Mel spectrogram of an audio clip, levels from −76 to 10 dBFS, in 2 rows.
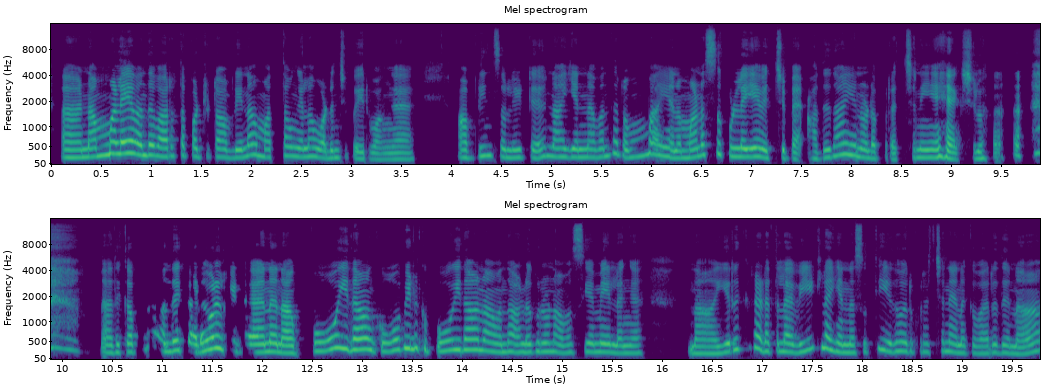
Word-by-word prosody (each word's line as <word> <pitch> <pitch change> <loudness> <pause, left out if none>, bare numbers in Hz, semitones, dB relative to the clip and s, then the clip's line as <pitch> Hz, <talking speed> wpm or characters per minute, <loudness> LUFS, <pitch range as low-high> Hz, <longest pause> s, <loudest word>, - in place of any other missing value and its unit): அ - - +3 0.2
நம்மளே 300 +7 +5
வந்து 265 0 +4
வருத்தப்பட்டுட்டோம். 225 -2 -3
அப்பிடீன்னா, 200 +7 0
மத்தவங்கலாம் 220 0 -2
உடைஞ்சு 195 +4 -4
போயிருவாங்க. 160 -2 -4 0.7
அப்பிடீன்னு 235 +6 -4
சொல்லிட்டு 200 -1 -2 0.2
நான் 220 -1 -2
என்ன 210 0 -1
வந்து 240 +7 -3
ரொம்ப 235 +8 -2 0.2
என்ன 185 0 0
மனசுக்குள்ளயே 230 -3 +2
வச்சுப்பேன். 180 -4 -4
அதுதான் 235 - -1
என்னோட 195 -5 0
பிரச்சனையே! 200 +7 0 0.2
ஆக்ஷூலா 175 +2 -3 1.1
அதுக்கப்புறம் 215 - -4
வந்து 230 +3 +3
கடவுள்கிட்டே 225 -2 +4
நானு 210 -4 +5 0.3
போய் 285 +7 +3
தான் 275 0 +6
கோவிலுக்கு 275 +6 +2
போய் 260 +3 +2
தான், 275 -1 +4
நான் 225 -2 +1
வந்து 215 +2 0
அழுகணுன்னு 220 +1 -1
அவசியமே 215 +3 -1
இல்லங்க. 190 -1 -1 0.6
நான் 180 0 -1 0.2
இருக்குற 280 +7 -3
இடத்துல 225 -2 -1
வீட்ல 310 +7 -1
என்ன 200 0 +1
சுத்தி, 220 +5 -10
ஏதோ 230 - -2
ஒரு 225 - -10
பிரச்சன 215 +2 -5
எனக்கு 190 -1 -4
வருதுன்னா, 185 -3 -3
220 Hz, 140 wpm, -21 LUFS, 200-250 Hz, 1.1 s, தான்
